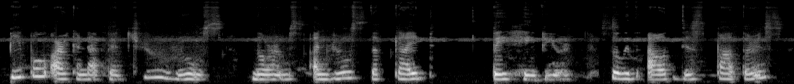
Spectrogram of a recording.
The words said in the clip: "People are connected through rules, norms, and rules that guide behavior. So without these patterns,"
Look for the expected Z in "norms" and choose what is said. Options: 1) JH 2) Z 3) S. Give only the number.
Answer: 3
